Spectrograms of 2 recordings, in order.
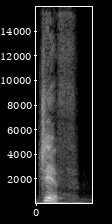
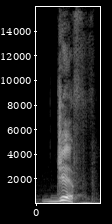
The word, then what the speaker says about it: GIF: read the whole thing he goes PS it's pronounced gif not Jeff no no no no it is jiff the guy who made listen the guy who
